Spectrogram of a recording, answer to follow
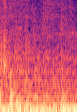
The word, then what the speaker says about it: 重: 的意思，虽然念成重量的重更顺一些，但是按意思上只能念重叠的纯。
